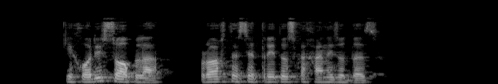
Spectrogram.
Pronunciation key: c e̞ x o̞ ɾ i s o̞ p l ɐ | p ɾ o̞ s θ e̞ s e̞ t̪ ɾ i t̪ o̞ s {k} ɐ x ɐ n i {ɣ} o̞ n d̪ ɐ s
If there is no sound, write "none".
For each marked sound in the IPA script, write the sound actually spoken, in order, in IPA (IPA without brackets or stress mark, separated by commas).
x, z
